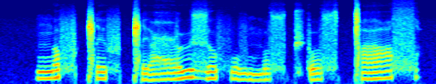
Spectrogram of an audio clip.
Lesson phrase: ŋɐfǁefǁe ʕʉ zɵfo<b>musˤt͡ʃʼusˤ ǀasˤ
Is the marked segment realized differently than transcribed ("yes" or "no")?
yes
